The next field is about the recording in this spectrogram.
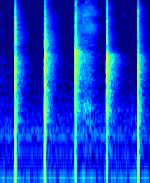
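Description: Five sharp hand claps, evenly spaced about half a second apart, each a crisp snap with a quick decay, heard alone against silence.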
